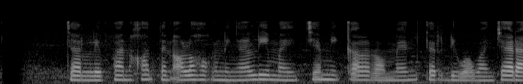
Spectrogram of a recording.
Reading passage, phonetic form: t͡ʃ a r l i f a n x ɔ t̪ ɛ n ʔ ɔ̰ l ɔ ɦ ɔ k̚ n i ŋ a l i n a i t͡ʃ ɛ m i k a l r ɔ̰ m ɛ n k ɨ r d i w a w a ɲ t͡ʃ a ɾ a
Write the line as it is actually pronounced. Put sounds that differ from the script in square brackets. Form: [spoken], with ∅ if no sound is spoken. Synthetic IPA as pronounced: t͡ʃ a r l i f a n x ɔ t̪ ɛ n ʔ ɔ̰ l ɔ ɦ ɔ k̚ n i ŋ a l i [m] a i t͡ʃ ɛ m i k a l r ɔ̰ m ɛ n k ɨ r d i w a w a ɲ t͡ʃ a ɾ a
